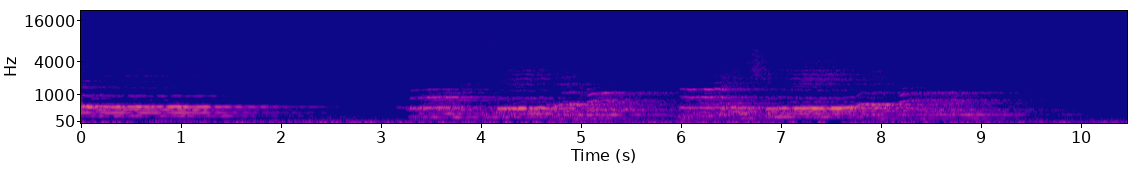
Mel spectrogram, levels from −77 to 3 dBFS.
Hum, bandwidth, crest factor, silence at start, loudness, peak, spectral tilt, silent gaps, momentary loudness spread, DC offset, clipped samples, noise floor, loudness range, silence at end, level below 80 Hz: none; 8.8 kHz; 16 dB; 0 s; -43 LUFS; -26 dBFS; -7.5 dB/octave; none; 17 LU; under 0.1%; under 0.1%; -63 dBFS; 5 LU; 0.05 s; -66 dBFS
